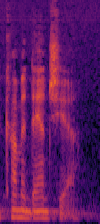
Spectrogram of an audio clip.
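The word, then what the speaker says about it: comandancia: Soldiers patrolled the streets to enforce the curfew in the commandantia. Commandantia? Mm-hmm. Commandantia. C-O-M-M-O-N. Actually, any alternate pronunciations?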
